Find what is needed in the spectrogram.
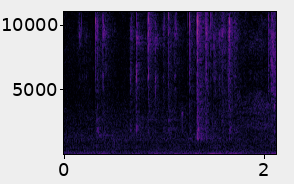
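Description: Faint typing on a computer keyboard: irregular light key clicks.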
